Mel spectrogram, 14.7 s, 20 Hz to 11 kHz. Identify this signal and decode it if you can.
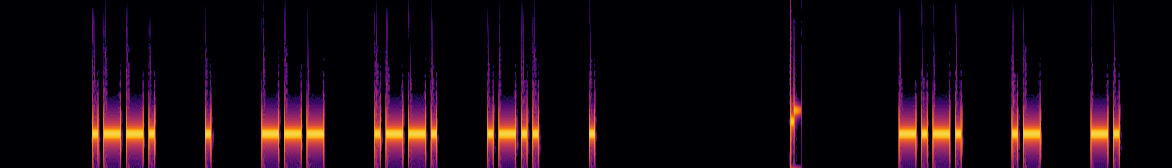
Morse code, heard as a keyed tone, about 17 wpm, spaced as for 10 wpm, 700 Hz. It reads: PEOPLE CAN
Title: 3x Character Spacing - Top 100 Words - 17wpm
